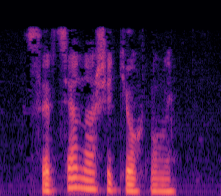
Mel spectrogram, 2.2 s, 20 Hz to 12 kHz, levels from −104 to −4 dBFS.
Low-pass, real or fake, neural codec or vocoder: 7.2 kHz; real; none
